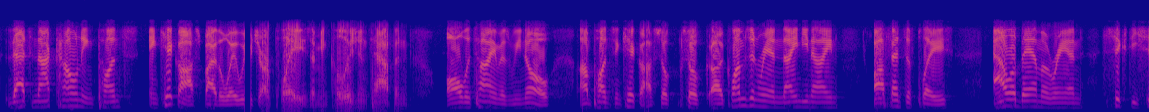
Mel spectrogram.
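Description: Using a normal speaking voice, a man speaks at a fairly slow pace in a fairly high pitch for a man with ordinary pitch variation. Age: 60s. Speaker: sports radio co-host. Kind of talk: casual sports talk. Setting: internet radio show.

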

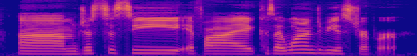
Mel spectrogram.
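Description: A woman of medium pitch speaks in a bright, sharp tone on a very clean recording with a silent background. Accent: American. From Florida. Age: 30s. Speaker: stripper and pole dance instructor. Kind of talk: casual chat. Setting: studio.

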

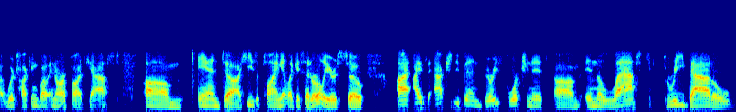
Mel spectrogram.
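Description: A man speaks at a fairly slow pace with an American accent, his pitch medium and its variation ordinary, in an unremarkable speaking voice. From US East Coast. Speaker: natural bodybuilder and health practitioner. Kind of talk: interview.

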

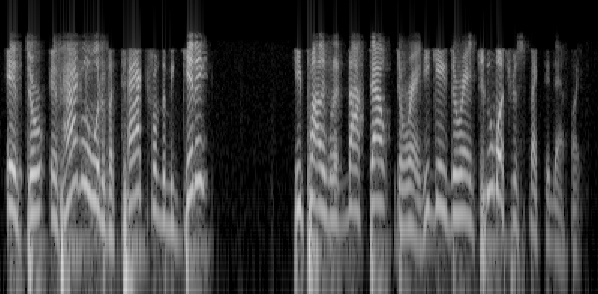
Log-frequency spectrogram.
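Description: A man's high-pitched voice at a fairly quick pace, full of very wide pitch swings. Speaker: boxing commentator. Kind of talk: casual chat. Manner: animated.

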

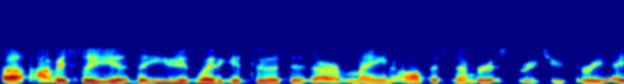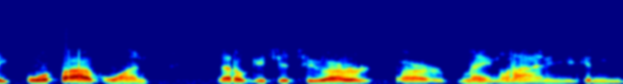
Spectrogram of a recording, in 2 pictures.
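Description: This man's fairly low voice stays monotone and flat as he talks at a moderate pace. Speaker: orthopedic doctor calling in. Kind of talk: radio call-in medical segment. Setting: phone hotline call. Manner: measured, hesitant with filler words.

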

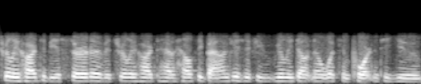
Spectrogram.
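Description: A woman with an American accent speaks in a fairly low pitch, her intonation monotone and flat. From US, Washington D.C. suburbs. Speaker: author. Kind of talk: interview.

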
